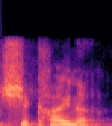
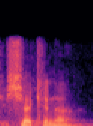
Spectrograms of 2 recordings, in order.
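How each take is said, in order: First: The word has an anglicized pronunciation. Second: The word has a Hebrew pronunciation. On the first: The speaker calls it wrong. "that's not the correct pronunciation" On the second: The speaker calls it right. "The Hebrew pronunciation is"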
